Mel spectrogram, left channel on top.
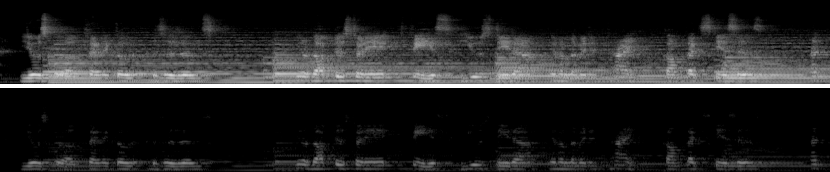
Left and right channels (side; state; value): right; quieter; 25.2 dB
